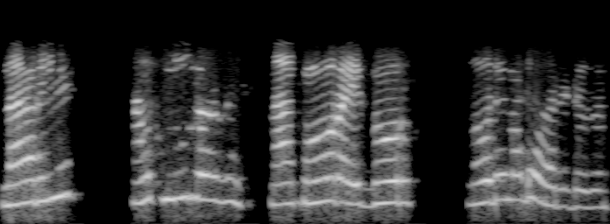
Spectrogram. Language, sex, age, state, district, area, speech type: Kannada, female, 18-30, Karnataka, Bidar, urban, conversation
